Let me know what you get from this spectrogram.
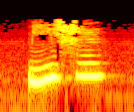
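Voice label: "迷失", Mandarin Chinese; hsk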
